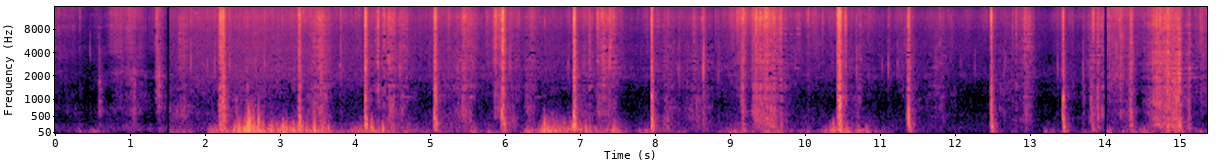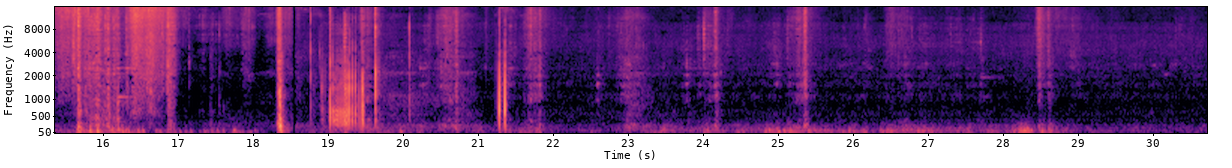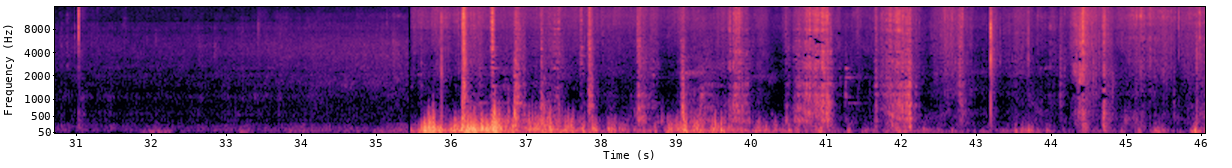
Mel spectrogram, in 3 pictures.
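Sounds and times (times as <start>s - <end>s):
soil crunching and crumbling: 0.0s - 27.0s, 35.5s - 46.0s
digging tool striking hard earth: 1.6s - 11.6s, 35.7s - 42.9s.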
